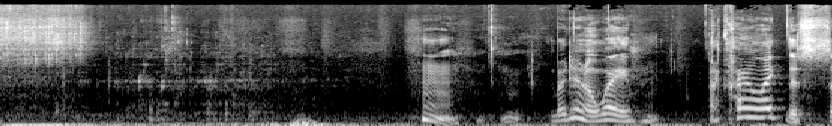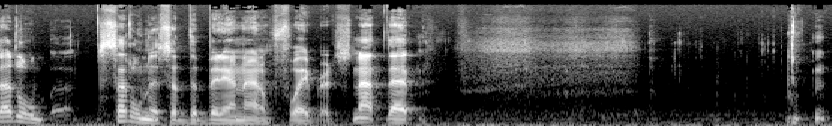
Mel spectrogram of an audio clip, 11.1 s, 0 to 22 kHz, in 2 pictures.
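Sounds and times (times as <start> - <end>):
water running from a tap into a sink while washing hands: 0.0 - 1.8
speech: 2.8 - 8.5.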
